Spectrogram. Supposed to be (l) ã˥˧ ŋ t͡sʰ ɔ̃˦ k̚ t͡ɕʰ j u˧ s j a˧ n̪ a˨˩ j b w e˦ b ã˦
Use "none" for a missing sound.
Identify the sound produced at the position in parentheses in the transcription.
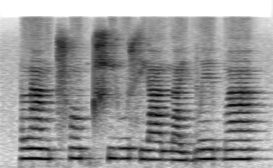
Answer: l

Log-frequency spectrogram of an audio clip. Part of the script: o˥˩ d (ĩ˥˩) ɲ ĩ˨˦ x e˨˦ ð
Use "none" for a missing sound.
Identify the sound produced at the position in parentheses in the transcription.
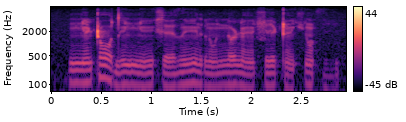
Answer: ĩ˨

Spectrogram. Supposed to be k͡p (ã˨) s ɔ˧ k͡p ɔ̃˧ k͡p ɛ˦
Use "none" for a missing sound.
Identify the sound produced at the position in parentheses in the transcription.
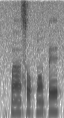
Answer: ã˨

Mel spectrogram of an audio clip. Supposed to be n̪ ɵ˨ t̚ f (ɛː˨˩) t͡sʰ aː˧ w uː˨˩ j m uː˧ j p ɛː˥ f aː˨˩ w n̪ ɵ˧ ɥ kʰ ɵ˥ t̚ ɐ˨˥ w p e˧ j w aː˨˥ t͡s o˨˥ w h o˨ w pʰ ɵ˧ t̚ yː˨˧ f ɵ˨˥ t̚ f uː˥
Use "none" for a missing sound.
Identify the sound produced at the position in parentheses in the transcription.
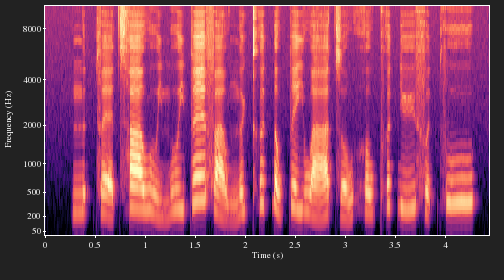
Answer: ɛː˨˩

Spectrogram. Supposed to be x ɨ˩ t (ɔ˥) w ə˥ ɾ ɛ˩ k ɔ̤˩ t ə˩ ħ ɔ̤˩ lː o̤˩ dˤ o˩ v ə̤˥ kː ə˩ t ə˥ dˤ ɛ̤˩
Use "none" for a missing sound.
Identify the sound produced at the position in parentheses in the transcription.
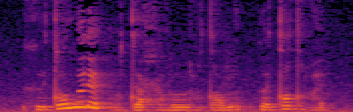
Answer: ɔ˥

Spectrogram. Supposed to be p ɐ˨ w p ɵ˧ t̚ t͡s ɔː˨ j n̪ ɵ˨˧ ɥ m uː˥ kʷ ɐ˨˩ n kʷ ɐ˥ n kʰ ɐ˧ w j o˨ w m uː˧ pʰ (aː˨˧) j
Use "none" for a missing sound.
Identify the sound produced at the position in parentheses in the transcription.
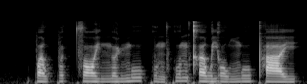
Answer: aː˧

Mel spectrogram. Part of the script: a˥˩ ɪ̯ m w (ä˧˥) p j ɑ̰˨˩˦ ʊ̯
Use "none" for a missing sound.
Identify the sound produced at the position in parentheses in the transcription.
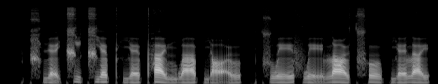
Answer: ä˧˥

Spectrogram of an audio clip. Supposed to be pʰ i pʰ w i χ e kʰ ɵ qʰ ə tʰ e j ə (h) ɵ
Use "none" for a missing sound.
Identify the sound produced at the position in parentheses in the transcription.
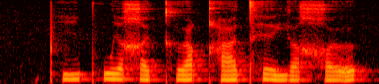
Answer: χ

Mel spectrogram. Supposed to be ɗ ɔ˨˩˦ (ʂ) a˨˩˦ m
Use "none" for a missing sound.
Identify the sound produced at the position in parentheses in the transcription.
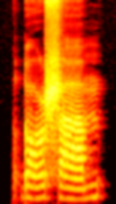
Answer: ʂ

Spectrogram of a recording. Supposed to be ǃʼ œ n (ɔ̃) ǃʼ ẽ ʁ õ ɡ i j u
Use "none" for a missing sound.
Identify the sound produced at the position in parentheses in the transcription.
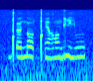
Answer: ɔ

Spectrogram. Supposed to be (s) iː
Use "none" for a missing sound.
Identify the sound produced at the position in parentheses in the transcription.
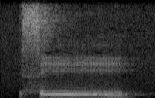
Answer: s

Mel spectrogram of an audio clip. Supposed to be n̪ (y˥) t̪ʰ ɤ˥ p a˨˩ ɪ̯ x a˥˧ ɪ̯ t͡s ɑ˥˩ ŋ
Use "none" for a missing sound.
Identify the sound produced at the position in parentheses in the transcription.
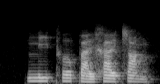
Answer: i˥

